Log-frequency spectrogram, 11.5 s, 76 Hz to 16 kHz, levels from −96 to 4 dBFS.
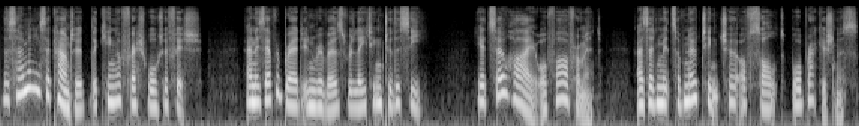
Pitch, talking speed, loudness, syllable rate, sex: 210 Hz, 185 wpm, -17 LUFS, 5.1 syllables/s, female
